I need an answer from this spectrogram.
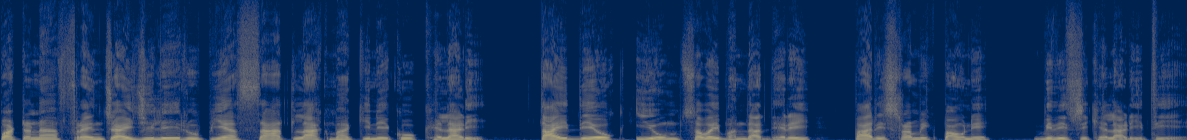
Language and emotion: Nepali, neutral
